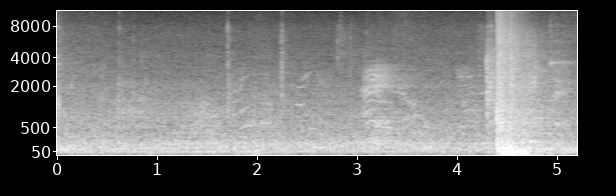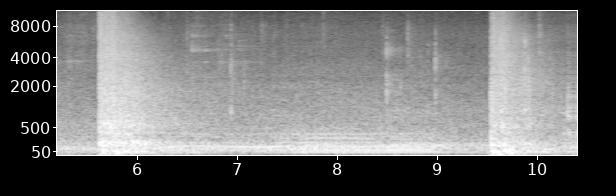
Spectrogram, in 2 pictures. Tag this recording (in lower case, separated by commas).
speech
